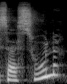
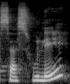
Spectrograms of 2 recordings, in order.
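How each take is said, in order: First: The name ends on the 'l' sound. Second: The name ends with an extra 'ay' vowel. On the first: The speaker calls it right. "c'est Sassoul" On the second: The speaker calls it wrong. "C'est pas Sassoulé"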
